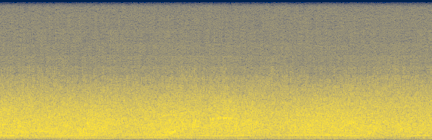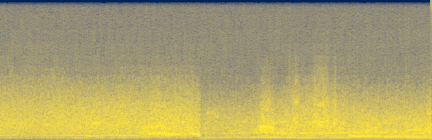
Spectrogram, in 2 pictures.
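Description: A radio receiver hisses with loud static.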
